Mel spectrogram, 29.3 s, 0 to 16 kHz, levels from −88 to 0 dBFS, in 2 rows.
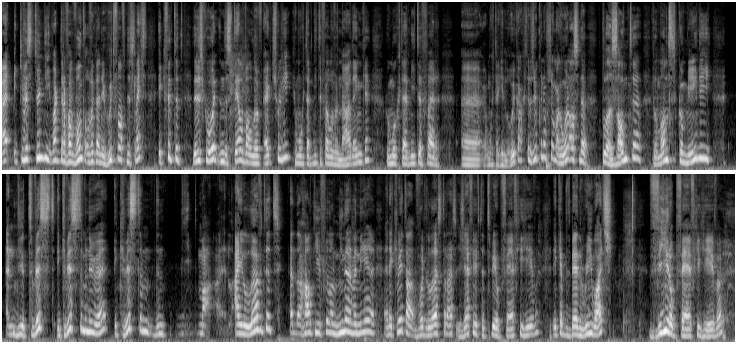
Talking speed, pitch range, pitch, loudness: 220 wpm, 165-235 Hz, 195 Hz, -18 LUFS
